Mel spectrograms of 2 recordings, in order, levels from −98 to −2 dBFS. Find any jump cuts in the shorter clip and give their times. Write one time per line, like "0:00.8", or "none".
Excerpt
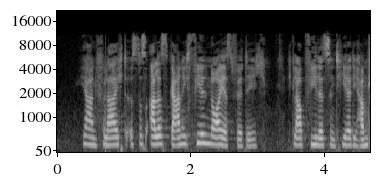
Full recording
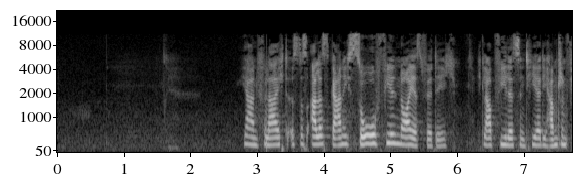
0:01.9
